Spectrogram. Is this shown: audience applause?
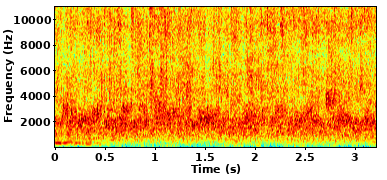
yes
